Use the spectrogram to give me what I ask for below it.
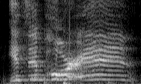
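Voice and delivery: high, loud, slow yell with a cry in it; desperate yell. A narrator's reading. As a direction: yell it almost in tears. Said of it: "she yelled at him".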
